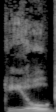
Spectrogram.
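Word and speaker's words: योग: In fact, the word yoga, which is a mispronunciation, there is no such word as yoga. The word is yog in Sanskrit.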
